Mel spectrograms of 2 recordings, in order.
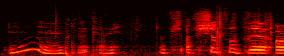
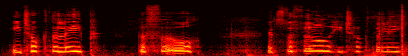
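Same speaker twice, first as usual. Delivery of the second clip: higher and louder, delighted at the card; excited; 6 semitones higher, 6 dB louder than usual. Real, not acted. Reader to viewers as the Fool card leaps, excited. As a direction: exclaim as the card flies out.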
